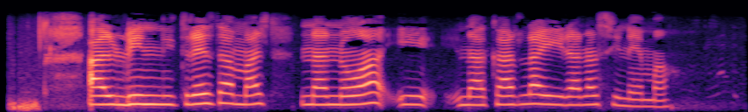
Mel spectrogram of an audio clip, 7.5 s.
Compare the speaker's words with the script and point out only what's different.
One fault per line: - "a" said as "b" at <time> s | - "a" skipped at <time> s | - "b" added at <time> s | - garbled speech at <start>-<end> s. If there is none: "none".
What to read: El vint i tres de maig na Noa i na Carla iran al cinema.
none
